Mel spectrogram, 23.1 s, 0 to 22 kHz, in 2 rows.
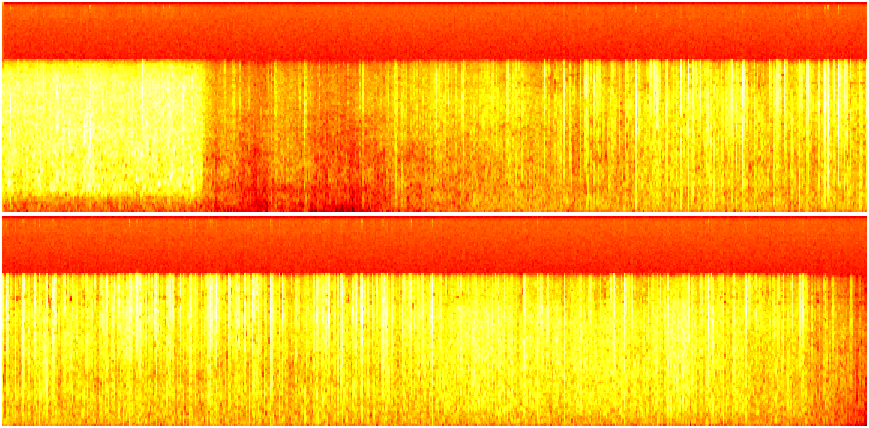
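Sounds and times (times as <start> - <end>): fountain water trickling and splashing: 0.0 - 2.7.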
